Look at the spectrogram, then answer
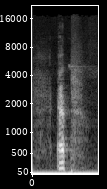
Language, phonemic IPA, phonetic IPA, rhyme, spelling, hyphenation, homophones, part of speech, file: Dutch, /ɛp/, [ɛp], -ɛp, eb, eb, app, noun / verb, Nl-eb.ogg
- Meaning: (noun) ebb; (verb) inflection of ebben: 1. first/second/third-person singular present indicative 2. imperative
